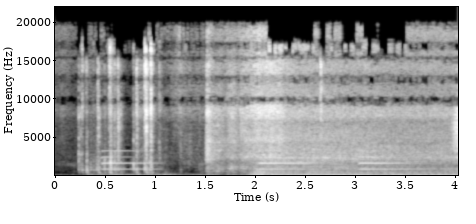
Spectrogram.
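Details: 2010 Hyundai Tucson that would not start, after starter motor replacement, new spark plugs and reinstalled ignition coils: about a second and a half of cranking, then it fires and settles into a steady, even idle, a healthy start.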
